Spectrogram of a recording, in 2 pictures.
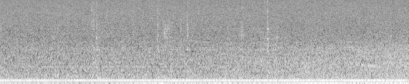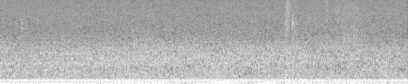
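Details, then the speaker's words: Yamaha mixer board powered up and heard through the headphone output: a steady low hum with a slow, even pulsing throb, the board's fault, with transistors being tested by oscilloscope. "as you can hear, there is a pulsating sound that you can hear through the headphone. That's the problem with the board."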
